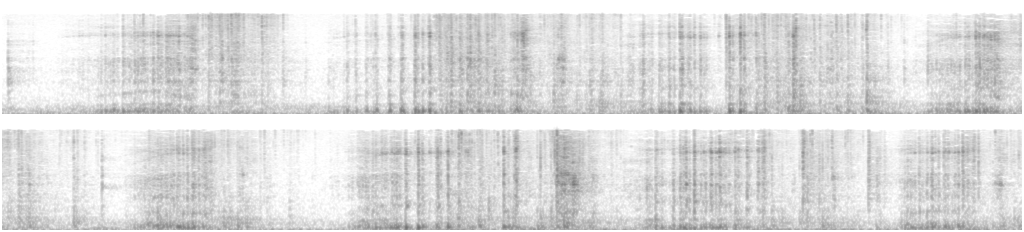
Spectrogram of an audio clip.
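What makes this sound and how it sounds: A solid, oval pink bar of soap with a textured face is held in the hand and scraped and shaved with a metal utility blade. Dry, bright scraping strokes come in bursts separated by brief quiet gaps, with a soft low rasp under a crisp high hiss.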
